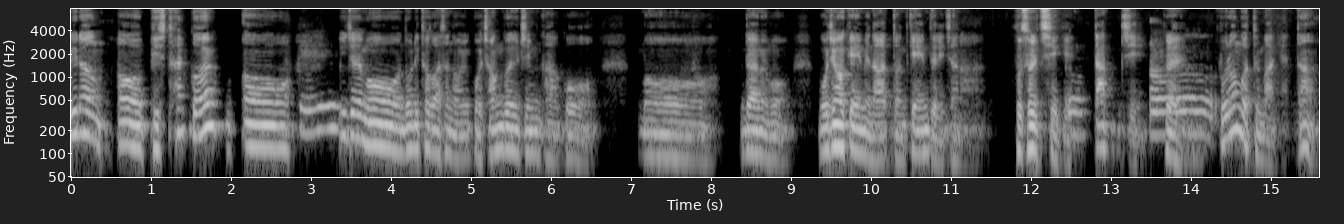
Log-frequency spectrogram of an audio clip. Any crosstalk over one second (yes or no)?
no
